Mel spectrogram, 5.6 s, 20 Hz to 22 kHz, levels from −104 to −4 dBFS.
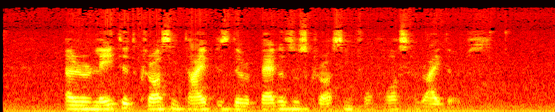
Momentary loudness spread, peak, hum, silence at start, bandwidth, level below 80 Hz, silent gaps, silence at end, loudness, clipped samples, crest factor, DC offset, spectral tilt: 16 LU; -2 dBFS; none; 0.05 s; 17 kHz; -38 dBFS; none; 0 s; -19 LUFS; under 0.1%; 20 dB; under 0.1%; -3.5 dB/octave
